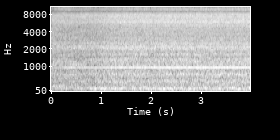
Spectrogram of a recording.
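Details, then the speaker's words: 70,000 BTU upflow Lennox furnace after pressure switch replacement, new filter and cleaned flame sensor: steady even low rumble of burners and blower with faint hum, no clicks or rattles; heating normally. "And everything is heating up."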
